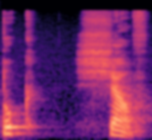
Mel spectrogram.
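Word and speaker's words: bookshelf: À, chỗ này mình quên cho nó, đây là book shelf, S dài, shelf. Shelf, book shelf. Ok, các bạn đọc là book shelf. Các bạn đừng quên chữ F ở cuối nha.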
